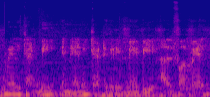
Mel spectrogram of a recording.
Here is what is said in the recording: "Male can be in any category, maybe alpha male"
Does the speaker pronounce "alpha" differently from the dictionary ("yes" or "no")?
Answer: no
